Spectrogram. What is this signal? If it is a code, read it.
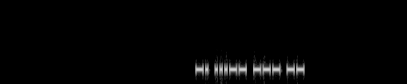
Morse code, heard as a keyed tone, about 51 wpm, 700 Hz. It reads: N3OM
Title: USA Call Signs - 4 Characters - Repeated 3x - 50wpm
